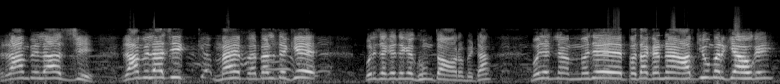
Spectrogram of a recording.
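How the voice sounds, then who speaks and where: A man's voice: very high voice, moderate pace, highs cut off. A man hosting a street debate with the public, interjecting, prodding and repeating what people say. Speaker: TV debate host.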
